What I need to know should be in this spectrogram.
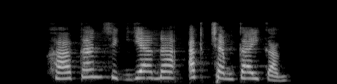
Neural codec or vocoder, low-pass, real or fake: vocoder, 22.05 kHz, 80 mel bands, WaveNeXt; 7.2 kHz; fake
